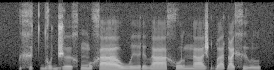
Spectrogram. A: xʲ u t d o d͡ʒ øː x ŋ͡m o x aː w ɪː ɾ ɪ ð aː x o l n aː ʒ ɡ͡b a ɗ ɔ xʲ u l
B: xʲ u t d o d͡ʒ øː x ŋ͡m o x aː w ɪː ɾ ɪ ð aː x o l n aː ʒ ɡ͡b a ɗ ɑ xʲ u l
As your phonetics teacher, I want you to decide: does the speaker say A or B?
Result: B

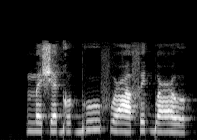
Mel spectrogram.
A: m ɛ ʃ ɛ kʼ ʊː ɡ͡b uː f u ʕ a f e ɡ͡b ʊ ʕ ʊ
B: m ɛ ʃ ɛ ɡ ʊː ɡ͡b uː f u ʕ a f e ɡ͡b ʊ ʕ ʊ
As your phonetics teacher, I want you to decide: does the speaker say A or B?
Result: B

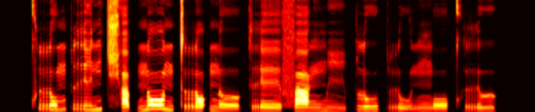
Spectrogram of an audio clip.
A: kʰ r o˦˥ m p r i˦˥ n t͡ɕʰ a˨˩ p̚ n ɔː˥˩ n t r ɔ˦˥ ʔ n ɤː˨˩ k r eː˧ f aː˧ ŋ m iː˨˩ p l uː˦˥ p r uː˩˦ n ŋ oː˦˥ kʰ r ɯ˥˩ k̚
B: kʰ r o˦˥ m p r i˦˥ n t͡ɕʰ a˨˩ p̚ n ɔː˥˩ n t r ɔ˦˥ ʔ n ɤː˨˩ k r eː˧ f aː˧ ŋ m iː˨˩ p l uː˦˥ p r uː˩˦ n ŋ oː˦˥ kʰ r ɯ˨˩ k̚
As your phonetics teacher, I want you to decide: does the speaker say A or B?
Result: A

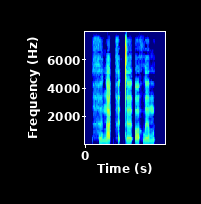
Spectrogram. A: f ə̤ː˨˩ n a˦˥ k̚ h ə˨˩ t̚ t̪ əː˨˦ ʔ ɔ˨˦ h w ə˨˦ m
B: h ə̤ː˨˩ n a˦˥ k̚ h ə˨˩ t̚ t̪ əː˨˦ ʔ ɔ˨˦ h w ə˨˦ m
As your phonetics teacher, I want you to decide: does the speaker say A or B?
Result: B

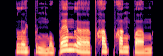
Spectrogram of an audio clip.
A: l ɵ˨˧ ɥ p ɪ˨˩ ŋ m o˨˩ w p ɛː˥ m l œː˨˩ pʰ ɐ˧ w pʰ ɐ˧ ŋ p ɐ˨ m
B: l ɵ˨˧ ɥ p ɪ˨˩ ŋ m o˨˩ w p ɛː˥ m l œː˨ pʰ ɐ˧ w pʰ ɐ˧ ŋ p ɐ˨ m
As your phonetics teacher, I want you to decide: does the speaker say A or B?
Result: B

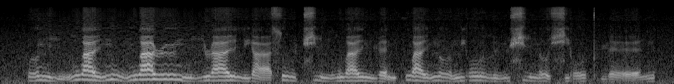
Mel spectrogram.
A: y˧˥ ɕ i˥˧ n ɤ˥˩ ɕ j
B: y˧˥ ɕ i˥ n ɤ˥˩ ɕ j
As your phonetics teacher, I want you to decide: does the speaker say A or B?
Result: A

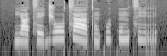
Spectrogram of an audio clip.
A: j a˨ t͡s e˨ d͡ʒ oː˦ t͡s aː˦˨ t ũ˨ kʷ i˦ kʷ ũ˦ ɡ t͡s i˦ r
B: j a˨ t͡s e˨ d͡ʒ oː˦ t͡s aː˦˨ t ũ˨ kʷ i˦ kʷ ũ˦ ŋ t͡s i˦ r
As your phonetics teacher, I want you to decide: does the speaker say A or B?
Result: B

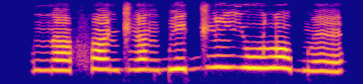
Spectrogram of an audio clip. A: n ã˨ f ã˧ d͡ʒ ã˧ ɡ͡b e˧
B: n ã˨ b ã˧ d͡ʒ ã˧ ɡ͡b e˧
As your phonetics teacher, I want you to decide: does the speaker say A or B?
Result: A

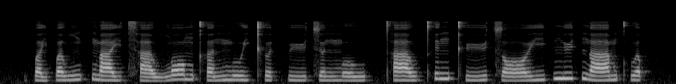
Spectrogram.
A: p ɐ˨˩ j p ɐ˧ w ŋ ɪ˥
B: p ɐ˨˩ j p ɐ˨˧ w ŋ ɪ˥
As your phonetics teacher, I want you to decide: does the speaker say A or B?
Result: A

